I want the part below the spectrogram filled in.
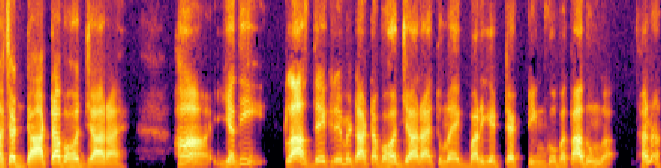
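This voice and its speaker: A man's high-pitched voice at a moderate pace, with fairly even intonation and a dry, close sound with no echo. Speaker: chemistry teacher. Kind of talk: online live class lecture. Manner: quiet; repetitive.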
